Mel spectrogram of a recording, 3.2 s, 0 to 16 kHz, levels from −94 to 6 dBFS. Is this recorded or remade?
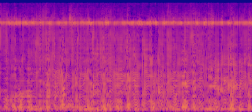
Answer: remade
